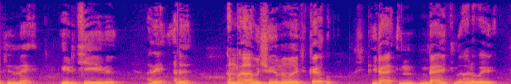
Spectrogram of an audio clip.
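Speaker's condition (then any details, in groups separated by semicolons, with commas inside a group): Cerebral palsy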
